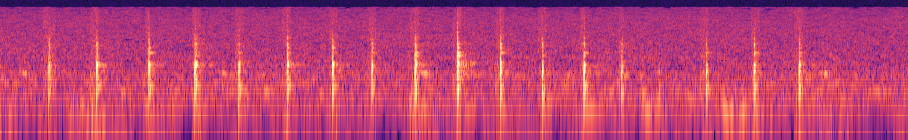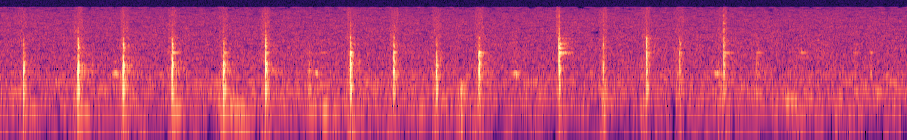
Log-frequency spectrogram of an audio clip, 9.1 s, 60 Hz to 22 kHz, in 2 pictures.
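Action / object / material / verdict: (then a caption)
tap / thin plastic set square / plastic / none. A thin, flat, transparent plastic set square, a triangle ruler with a yellow protractor arc, is held in both hands and tapped and flexed with the fingertips. It makes 31 quiet, dry ticking clicks with a bright tone centred around 1.5 kHz and almost no ring. They come in a loose, steady rhythm with a brief pause near the middle.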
